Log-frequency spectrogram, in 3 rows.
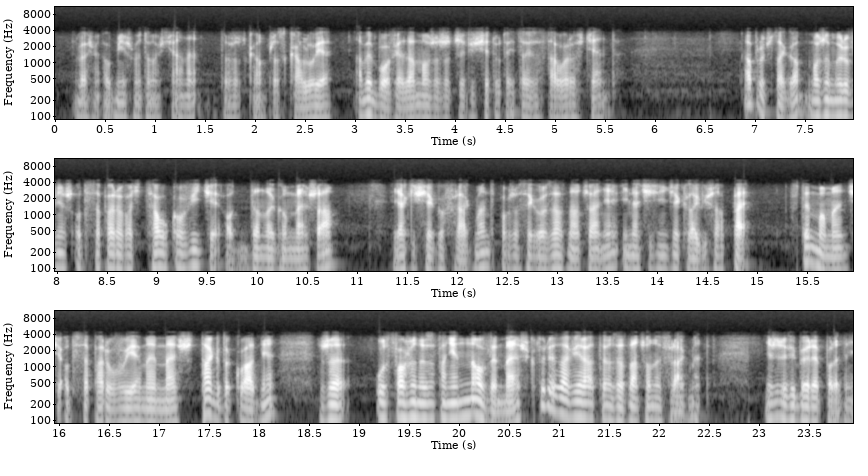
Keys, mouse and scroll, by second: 0.5 middle click, 13.1 right click, 13.9 shift+right click, 14.9 shift+right click, 15.5 shift+right click, 17.1 p.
